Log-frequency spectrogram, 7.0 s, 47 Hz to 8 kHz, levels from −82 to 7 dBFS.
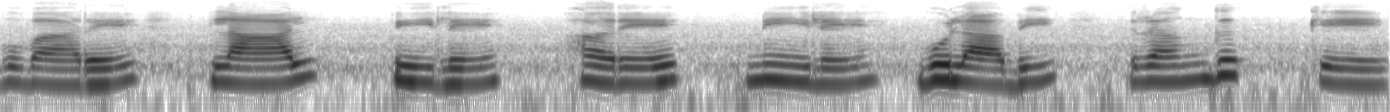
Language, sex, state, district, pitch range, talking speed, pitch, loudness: Hindi, female, Chandigarh, Chandigarh, 180-205 Hz, 70 wpm, 190 Hz, -18 LUFS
